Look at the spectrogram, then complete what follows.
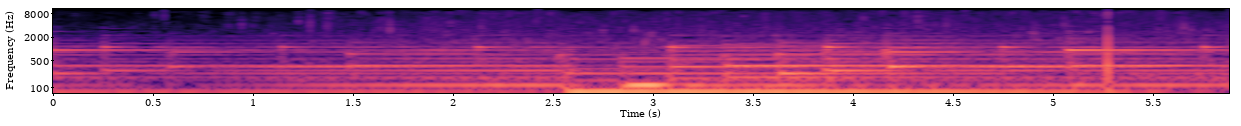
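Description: Steady rain patters continuously as a soft hiss, mixed with a gentle sustained melody of musical notes. There is no talking.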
